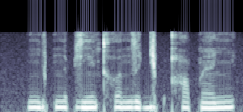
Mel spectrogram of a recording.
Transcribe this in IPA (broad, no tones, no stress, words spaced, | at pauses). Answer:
ŋɡepnepzʲẽkʰɤ nzɯɟipqʰa pɛ̃ɲ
